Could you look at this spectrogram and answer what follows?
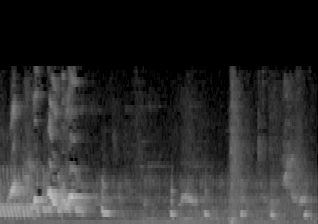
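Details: Shama delivering a brief, bright burst of mixed whistles, followed by a series of soft, short whistled notes spaced irregularly; a faint low hum and a single click are also heard.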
